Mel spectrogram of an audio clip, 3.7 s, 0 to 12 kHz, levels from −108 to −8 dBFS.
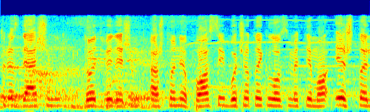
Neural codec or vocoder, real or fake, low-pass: none; real; 7.2 kHz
